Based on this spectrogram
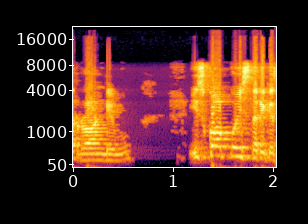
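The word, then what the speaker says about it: rendezvous: देखिए, अब क्या करना है आपको कि ये जो वर्ड है साथियों, रेंडेजवस जो था, ठीक है, जिसको आपने क्या पढ़ा, जिसको आपने पढ़ा रॉन्डेवू। इसका रियल प्रोनाउंसिएशन क्या था? रॉन्डेवू।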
